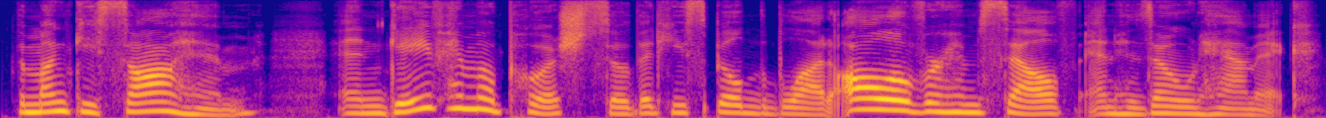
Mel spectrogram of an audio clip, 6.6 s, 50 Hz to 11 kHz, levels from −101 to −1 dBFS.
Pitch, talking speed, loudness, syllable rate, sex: 205 Hz, 200 wpm, -18 LUFS, 4.6 syllables/s, female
